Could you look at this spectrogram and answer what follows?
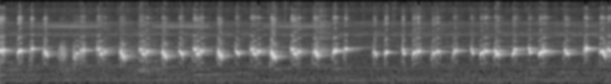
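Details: Busy, persistent chirping song of a sooty-headed bulbul, with clipped, bright notes tumbling one after another, a brief hitch near the midpoint, then an equally rapid continuation.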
